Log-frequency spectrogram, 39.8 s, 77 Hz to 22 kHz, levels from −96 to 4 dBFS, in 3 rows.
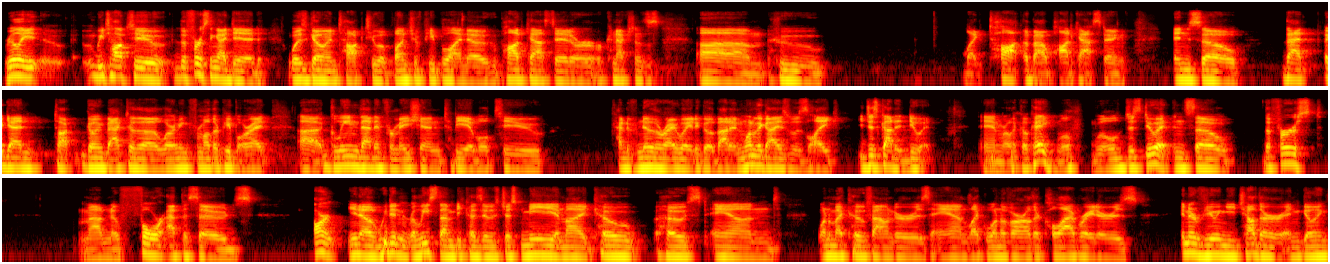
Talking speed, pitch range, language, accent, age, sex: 190 wpm, 105-120 Hz, English, American, 10-29, male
